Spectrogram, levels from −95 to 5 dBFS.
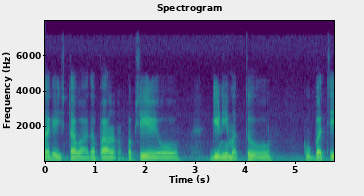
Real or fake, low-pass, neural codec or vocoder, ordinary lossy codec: real; 7.2 kHz; none; none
